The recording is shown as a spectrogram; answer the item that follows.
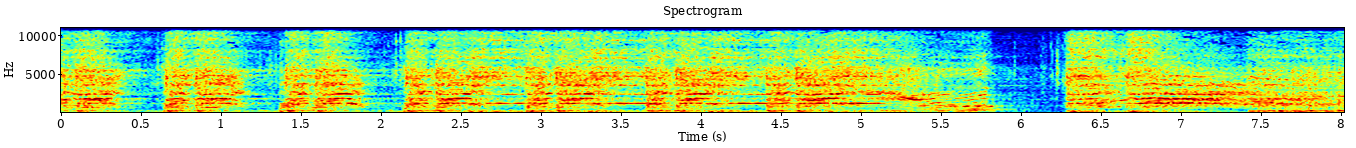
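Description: Loud yosakoi dance music from a PA, with a choppy stop-start rhythm and group shouts over it. About five and a half seconds in a sweeping glide leads into a brief drop-out, and the music comes back about a second later.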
